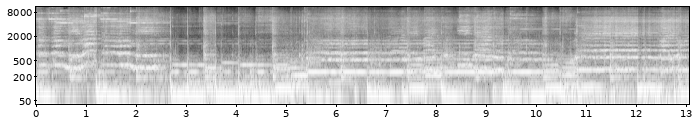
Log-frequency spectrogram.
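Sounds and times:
children's choir singing: 0.0s - 2.7s, 5.4s - 13.0s
light jingling percussion: 0.0s - 11.6s
instrumental accompaniment with bass: 0.0s - 13.0s.

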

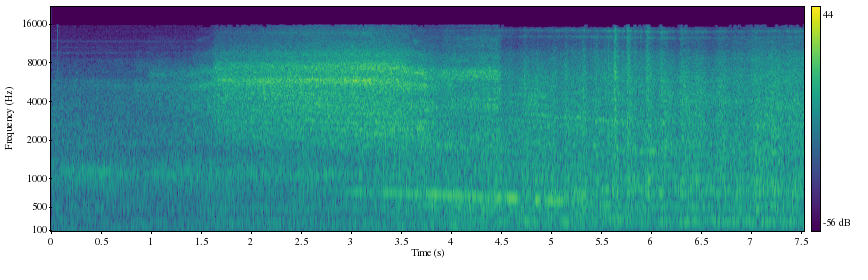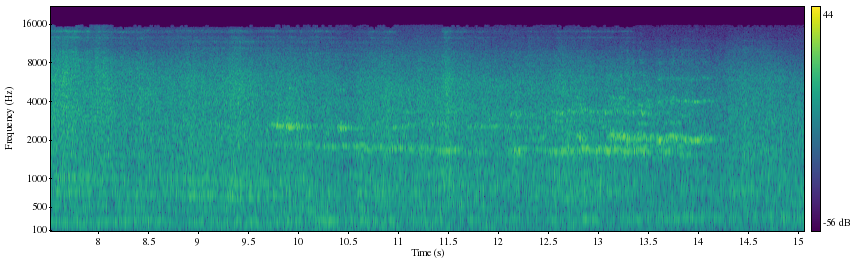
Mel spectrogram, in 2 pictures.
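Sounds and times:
train wheels rumbling over rails: 0.0s - 15.0s
high squeals: 0.9s - 5.3s.

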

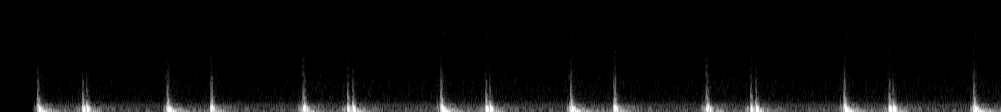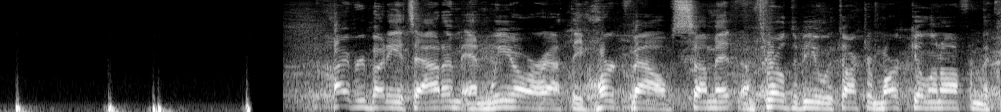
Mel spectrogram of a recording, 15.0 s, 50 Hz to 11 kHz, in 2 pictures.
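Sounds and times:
heartbeat thumps: 0.3s - 9.4s.

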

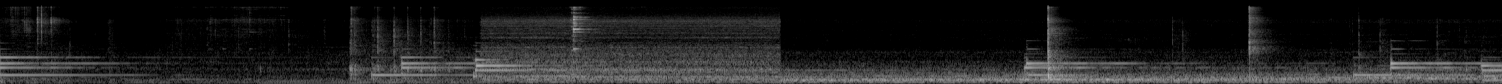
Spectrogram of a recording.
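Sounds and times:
soft music with bell-like notes: 0.0s - 2.8s, 3.7s - 5.9s, 10.3s - 12.3s, 13.2s - 15.0s
electric kettle rumbling: 4.9s - 10.4s.

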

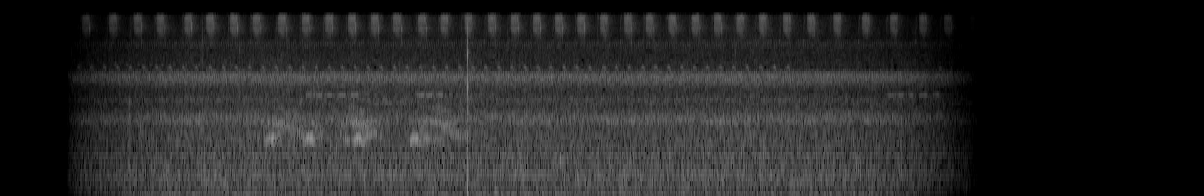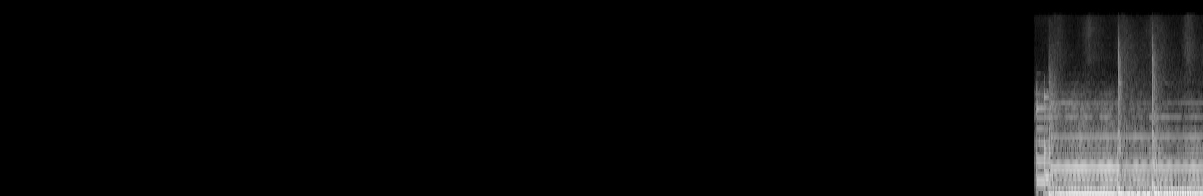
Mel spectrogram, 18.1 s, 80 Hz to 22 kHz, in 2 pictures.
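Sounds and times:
crickets trilling: 0.5s - 7.3s
short insect chirps: 0.6s - 7.3s.

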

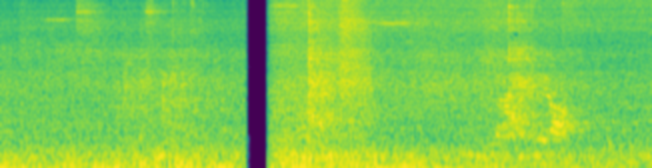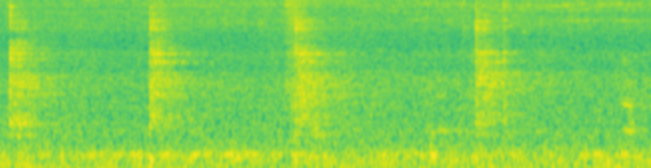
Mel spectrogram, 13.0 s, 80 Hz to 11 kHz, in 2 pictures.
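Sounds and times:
factory machinery humming: 0.0s - 13.0s
compressed air hissing bursts: 5.8s - 13.0s.

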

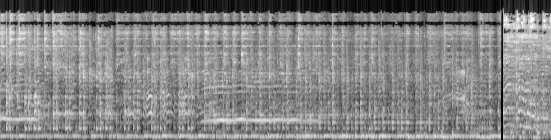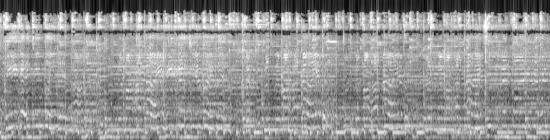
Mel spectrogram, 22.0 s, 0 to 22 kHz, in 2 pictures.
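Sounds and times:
person singing into a microphone: 0.0s - 6.7s, 10.1s - 22.0s
tabla playing a steady rhythm: 0.0s - 22.0s
harmonium chords: 10.0s - 22.0s.

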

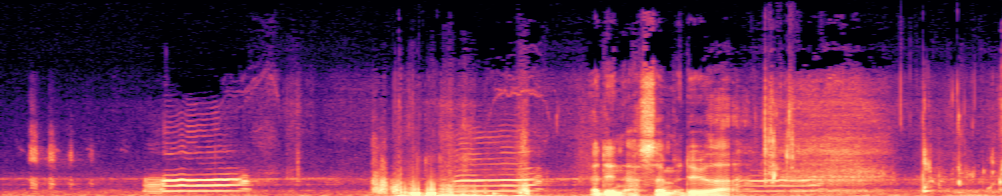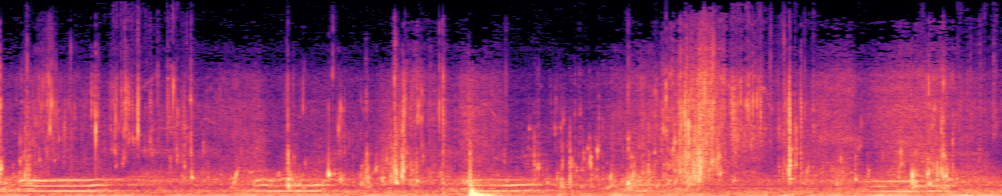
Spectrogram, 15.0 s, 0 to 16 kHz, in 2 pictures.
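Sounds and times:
paddle strokes in water: 6.9s - 15.0s
knocks against canoe hull: 11.0s - 11.3s.

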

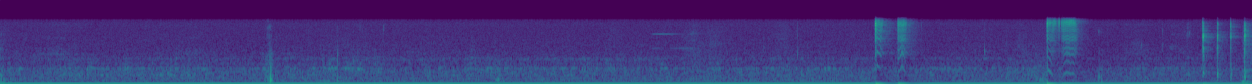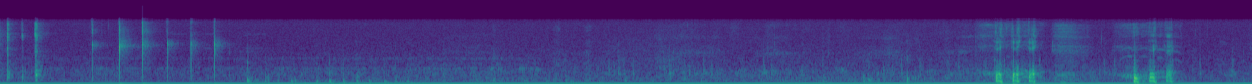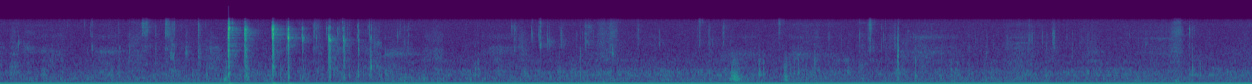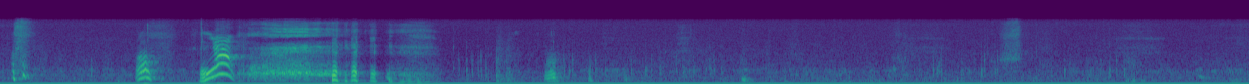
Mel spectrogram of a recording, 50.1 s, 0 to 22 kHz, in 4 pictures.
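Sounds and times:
puppies clicks and ticks: 11.8s - 14.9s, 25.9s - 29.2s, 29.8s - 34.2s
soft low thumps: 14.9s - 18.8s.

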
